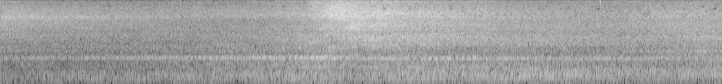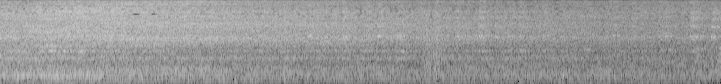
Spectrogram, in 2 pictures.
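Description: Electric locomotive and passenger coaches rolling slowly past through a station: a steady rumble of wheels and running gear. The rumble swells as the locomotive goes by a few seconds in, with a brief burst of hiss, then slowly fades as the coaches roll past. A thin steady whine sounds over it in the first few seconds.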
